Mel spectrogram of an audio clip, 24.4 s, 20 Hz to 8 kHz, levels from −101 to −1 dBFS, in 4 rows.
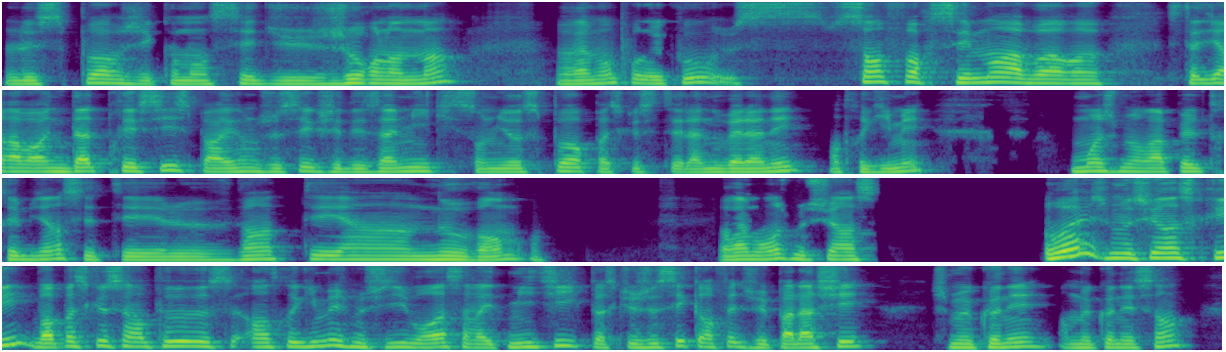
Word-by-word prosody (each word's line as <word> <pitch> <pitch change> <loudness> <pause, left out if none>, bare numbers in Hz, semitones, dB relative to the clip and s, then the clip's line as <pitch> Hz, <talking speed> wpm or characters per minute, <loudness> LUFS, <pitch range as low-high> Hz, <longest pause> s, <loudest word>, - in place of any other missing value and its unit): Le 115 +1 -1
sport, 120 +5 -1
j'ai 115 -3 -4
commencé 115 +4 -2
du 115 -1 -3
jour 125 +6 +1
au - - +3
lendemain, 135 +10 0 0.5
vraiment, 120 +5 0
pour 145 -4 -3
le 125 - +2
coup 165 +7 -2
s - - -7
sans 185 0 +3
forcément 175 -2 +2
avoir, 140 -3 +3
heu, 130 -1 -2 0.3
c'est-à-dire, 135 +1 0
avoir 125 -1 +4
une 125 -1 +1
date 135 +1 +3
précise. 140 +4 -1
Par 120 -6 0
exemple, 125 +2 -1
je 120 - -2
sais 125 +5 -2
que 130 - -5
j'ai 120 -1 -3
des 115 0 -3
amis 135 +3 +1
qui 135 +1 -13
se - - -6
sont 110 - -4
mis 115 +1 -1
au 115 - 0
sport 130 +4 -1
«parce 110 -4 -4
que - - -10
c'était 105 +1 -6
la 105 - -1
nouvelle 115 0 +2
année», 145 +7 0
entre 115 0 -5
guillemets. 115 +6 -2 0.7
Moi, 140 +3 +1
je 130 - -3
me 130 - -1
rappelle 120 +1 0
très 130 +1 -2
bien, 130 +4 -1
c'était 120 -5 -2
le 110 -1 -2
21 130 0 -1
novembre, 125 0 +1 0.8
vraiment, 130 +4 +2
je 160 - -4
me 140 - +1
suis 135 +1 -1
ins 130 - +2 1.0
ouais, 215 +9 +8
je 175 - +1
me 170 - +5
suis 175 +3 +3
inscrit, 180 - +3
ben, 140 - +6
parce 165 +1 0
que 185 - +1
c'est 175 -1 +1
un 160 - +1
peu 170 +1 +4
c'est 155 +2 -5
entre 150 0 -1
guillemets 170 +6 +2
je 160 - 0
me 145 - +2
suis 140 +1 -5
dit: 145 - +1
«Bah, 135 +2 +3
ça 145 - -3
va 125 - 0
être 120 - -4
mythique». 150 +6 0
Parce 130 -6 -3
que - - -5
je 130 +1 0
sais 135 +7 0
qu'en 150 -3 -1
fait, 150 +2 -4
je 130 - -6
vais 125 - -1
pas 125 +2 +3
lâcher, 165 +7 +2 0.3
je 135 - -7
me 130 - +3
connais, 150 +5 0
en 125 - -10
me 125 0 0
connaissant. 130 +10 -2
135 Hz, 240 wpm, -23 LUFS, 120-150 Hz, 1.0 s, ouais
